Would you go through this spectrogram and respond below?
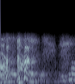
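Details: Voluntary fake cough: a couple of short voiced bursts that sound put-on rather than reflexive.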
